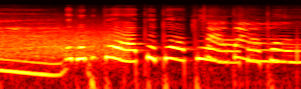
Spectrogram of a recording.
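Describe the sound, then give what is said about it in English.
A voice imitates a DJ Khaled-style air horn: a loud, sustained, buzzy tone with stacked harmonics, broken into a series of short, stuttering blasts that wobble slightly in pitch over about three seconds. “That was like my best air horn noise.”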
